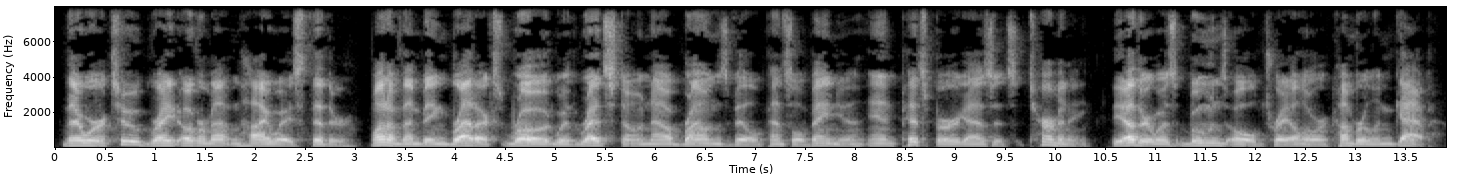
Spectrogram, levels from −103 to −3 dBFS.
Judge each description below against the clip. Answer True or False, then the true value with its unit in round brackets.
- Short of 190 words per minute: True (140 wpm)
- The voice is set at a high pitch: False (105 Hz)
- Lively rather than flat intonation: False (3.9 semitones)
